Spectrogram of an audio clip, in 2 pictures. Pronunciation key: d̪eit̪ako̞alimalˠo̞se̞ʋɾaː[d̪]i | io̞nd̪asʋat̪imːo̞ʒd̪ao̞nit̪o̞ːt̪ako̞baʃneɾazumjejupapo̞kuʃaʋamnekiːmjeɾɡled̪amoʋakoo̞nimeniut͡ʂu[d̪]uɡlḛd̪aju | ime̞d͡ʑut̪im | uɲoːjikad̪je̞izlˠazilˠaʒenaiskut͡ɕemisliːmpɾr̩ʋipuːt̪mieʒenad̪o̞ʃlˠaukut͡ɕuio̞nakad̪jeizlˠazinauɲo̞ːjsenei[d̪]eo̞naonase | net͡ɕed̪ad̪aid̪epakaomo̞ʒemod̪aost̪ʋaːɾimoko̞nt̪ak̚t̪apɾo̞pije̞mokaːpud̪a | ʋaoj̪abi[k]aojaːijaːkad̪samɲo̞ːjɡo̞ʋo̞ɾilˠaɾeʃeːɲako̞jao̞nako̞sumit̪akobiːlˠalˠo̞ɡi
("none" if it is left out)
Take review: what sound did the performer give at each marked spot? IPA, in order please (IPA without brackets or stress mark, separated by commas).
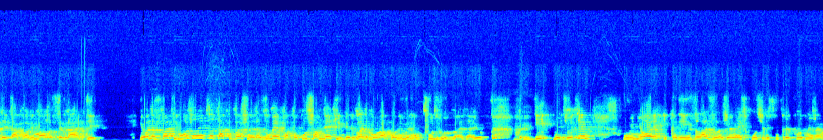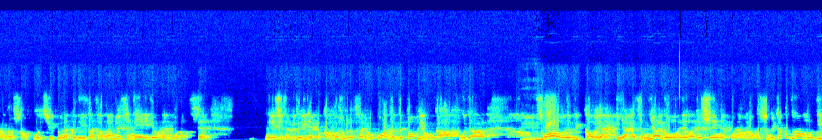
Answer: t̪, d̪, d̪, k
